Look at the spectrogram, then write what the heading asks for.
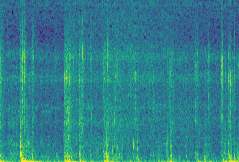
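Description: A horse's hooves clip-clop on the ground in the video game Crimson Desert, a quick irregular series of soft thuds at moderate distance, with no voices.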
